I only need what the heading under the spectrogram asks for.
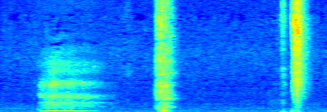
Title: Dogs Funny Sneeze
